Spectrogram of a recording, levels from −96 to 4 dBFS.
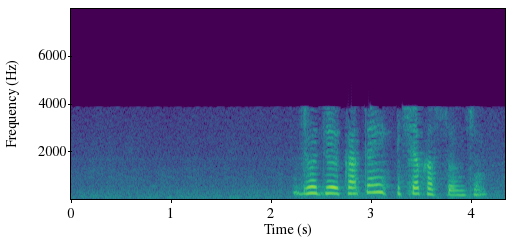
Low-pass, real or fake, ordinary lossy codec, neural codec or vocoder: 7.2 kHz; fake; AAC, 16 kbps; codec, 16 kHz, 0.5 kbps, FunCodec, trained on Chinese and English, 25 frames a second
